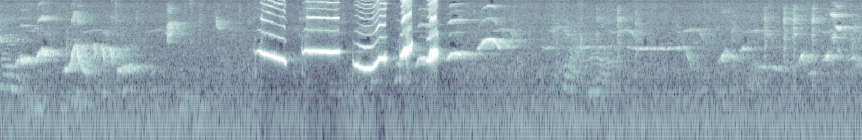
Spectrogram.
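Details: Morning decoy song of a scarlet minivet: a tight series of five or six loud, sharp whistled notes, some rising and some falling, set among fainter scattered chirps before and after.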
